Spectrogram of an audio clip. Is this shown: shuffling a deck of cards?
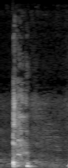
no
